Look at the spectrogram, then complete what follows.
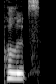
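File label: "pollutes", American English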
